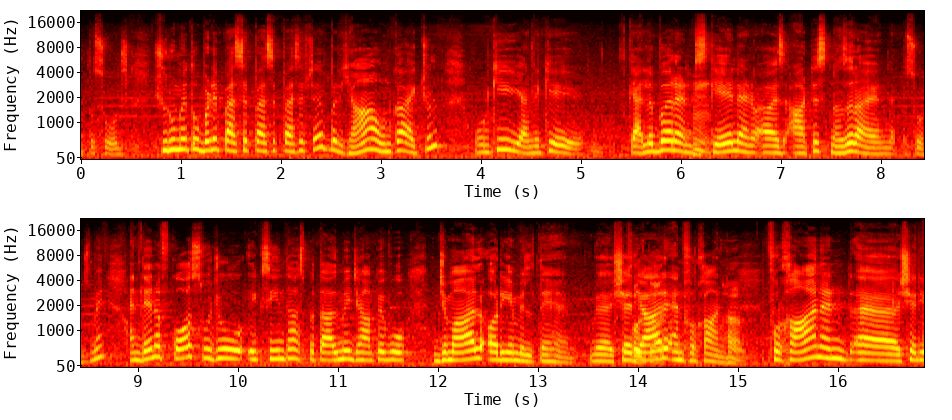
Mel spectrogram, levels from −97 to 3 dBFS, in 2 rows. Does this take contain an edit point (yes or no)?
yes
